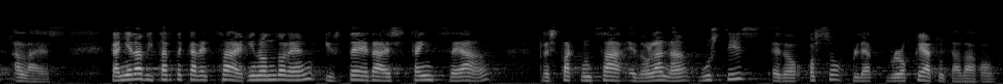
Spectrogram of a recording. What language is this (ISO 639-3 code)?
eus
